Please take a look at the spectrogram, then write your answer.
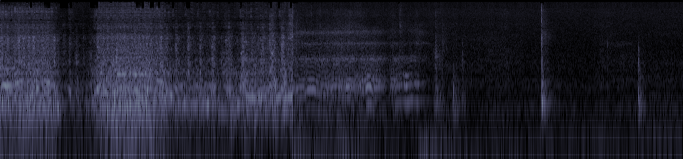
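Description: A sewing machine runs stitches close to the edge of twill tape, about a quarter inch in, on a baby romper. A loud, steady whirring burst lasts a few seconds, then fades to quieter mechanical clicks and ticks.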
